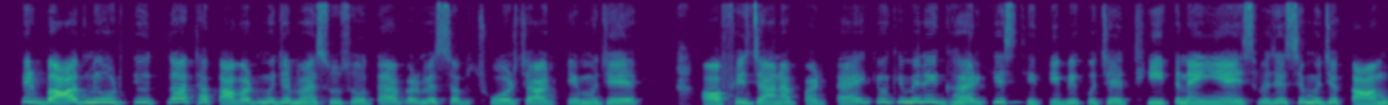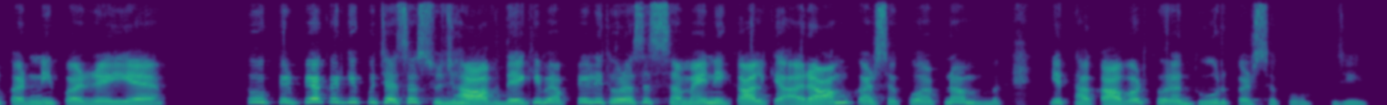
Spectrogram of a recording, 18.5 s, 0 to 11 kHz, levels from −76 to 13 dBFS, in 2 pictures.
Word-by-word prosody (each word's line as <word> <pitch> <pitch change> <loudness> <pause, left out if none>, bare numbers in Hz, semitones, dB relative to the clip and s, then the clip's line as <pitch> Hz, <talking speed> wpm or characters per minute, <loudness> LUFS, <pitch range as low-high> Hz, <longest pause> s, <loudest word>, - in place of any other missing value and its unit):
फिर 400 - +2
बाद 310 +1 +8
में 355 +1 +2
उठती 345 0 -3
हूँ 350 - -2
इतना 360 +4 0
थकावट 305 -2 +1
मुझे 325 0 -2
महसूस 300 +1 -4
होता 290 -1 -5
है 295 - 0
पर 310 +1 -5
मैं 320 +1 -3
सब 315 -2 -6
छोड़-छाड़ 285 -1 -1
के 295 +2 -9
मुझे 300 +1 -2 0.4
ऑफ़िस 250 +4 +1
जाना 280 0 0
पड़ता 265 0 -6
है 295 +3 -2
क्योंकि 375 +2 -5
मेरे 380 0 +2
घर 290 -1 -1
की 360 - 0
स्थिति 280 -6 -8
भी 305 +2 -3
कुछ 300 0 -10 0.2
ठीक 290 +1 -3
नहीं 260 -4 +1
है 260 - +5
इस 280 +2 -5
वज़ह 310 +1 -3
से 335 +3 -3
मुझे 320 0 -1
काम 255 -2 +2
करनी 255 +1 -2
पड़ 250 -1 +2
रही 230 0 +2
है। 225 +2 +3 0.6
तो 350 0 -1
कृपया 330 +2 +3
करके 350 -2 -2
कुछ 345 0 -5
ऐसा 330 +2 +2
सुझाव 265 -5 +5
दें, 280 +1 +4
कि 320 +1 -3
मैं 310 - 0
अपने 300 +3 -3
लिए 330 - -1
थोड़ा-सा 310 +1 +1
समय 280 -2 +2
निकाल 265 -2 +3
के - - -1
आराम 245 +7 +5
कर 280 -1 0
सकूँ 275 0 -6
और - - -2
अपना 310 +3 -4
ब 270 -2 -8 0.3
ये 305 0 -3
थकावट 240 +5 +2
थोड़ा 275 -2 0
दूर 250 +5 -7
कर 200 - -4
सकूँ। 195 +1 -12 0.2
जी। 210 0 -13
290 Hz, 220 wpm, -21 LUFS, 265-320 Hz, 0.6 s, बाद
